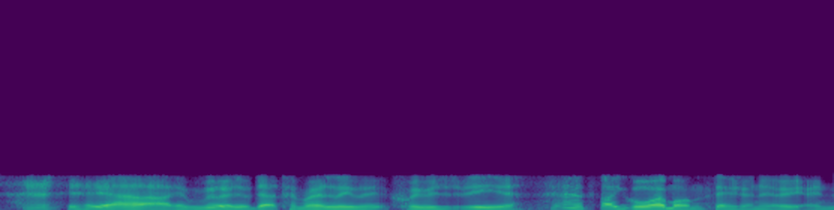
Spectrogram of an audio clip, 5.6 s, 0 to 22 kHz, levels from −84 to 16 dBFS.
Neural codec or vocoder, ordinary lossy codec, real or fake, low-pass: codec, 16 kHz in and 24 kHz out, 0.4 kbps, LongCat-Audio-Codec, four codebook decoder; none; fake; 3.6 kHz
